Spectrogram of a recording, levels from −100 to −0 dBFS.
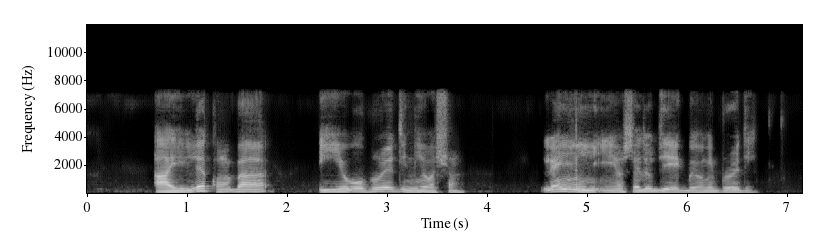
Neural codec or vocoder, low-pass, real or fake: codec, 16 kHz, 2 kbps, X-Codec, HuBERT features, trained on general audio; 7.2 kHz; fake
